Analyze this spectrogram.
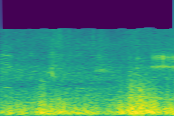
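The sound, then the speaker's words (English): Gusty wind blows beside a river, a loud, steady low rumbling roar that swells and eases over a couple of seconds. “lovely wind walking down along the river. It's fabulous.”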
